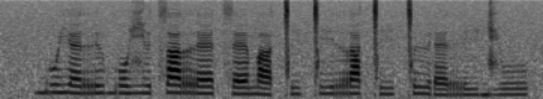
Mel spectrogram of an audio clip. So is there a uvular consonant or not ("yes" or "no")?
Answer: no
